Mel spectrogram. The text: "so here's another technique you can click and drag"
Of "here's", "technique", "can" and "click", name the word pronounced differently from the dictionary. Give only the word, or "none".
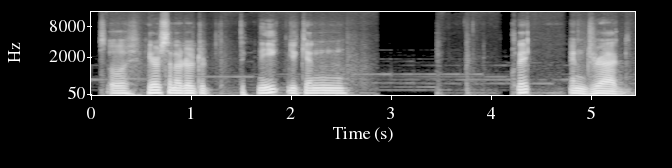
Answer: here's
